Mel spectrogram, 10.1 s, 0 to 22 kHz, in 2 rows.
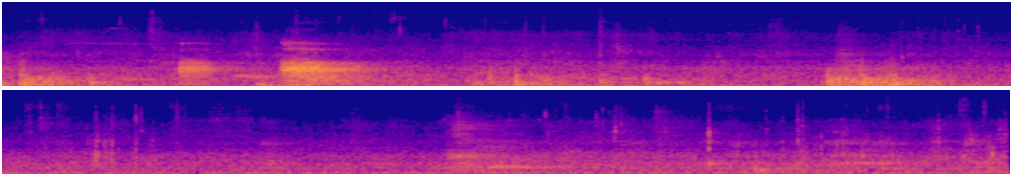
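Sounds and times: microphone being handled: 0.0 - 0.7, 2.4 - 5.7.

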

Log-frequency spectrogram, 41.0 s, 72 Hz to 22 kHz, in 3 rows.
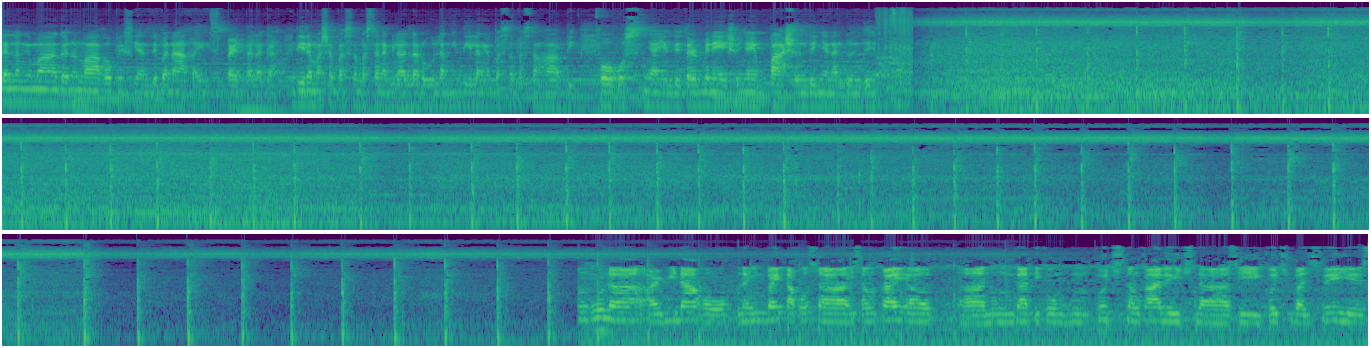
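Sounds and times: basketball bouncing on pavement: 9.1 - 37.9.

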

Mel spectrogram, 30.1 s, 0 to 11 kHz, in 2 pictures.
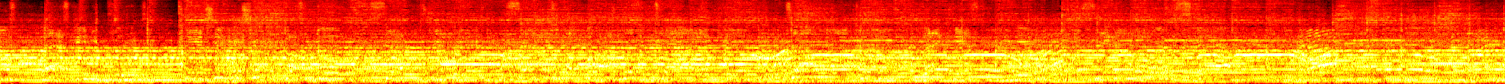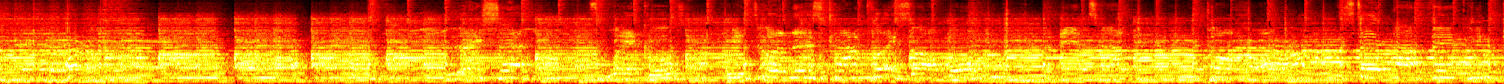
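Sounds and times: live rock band playing: 0.0 - 30.0.

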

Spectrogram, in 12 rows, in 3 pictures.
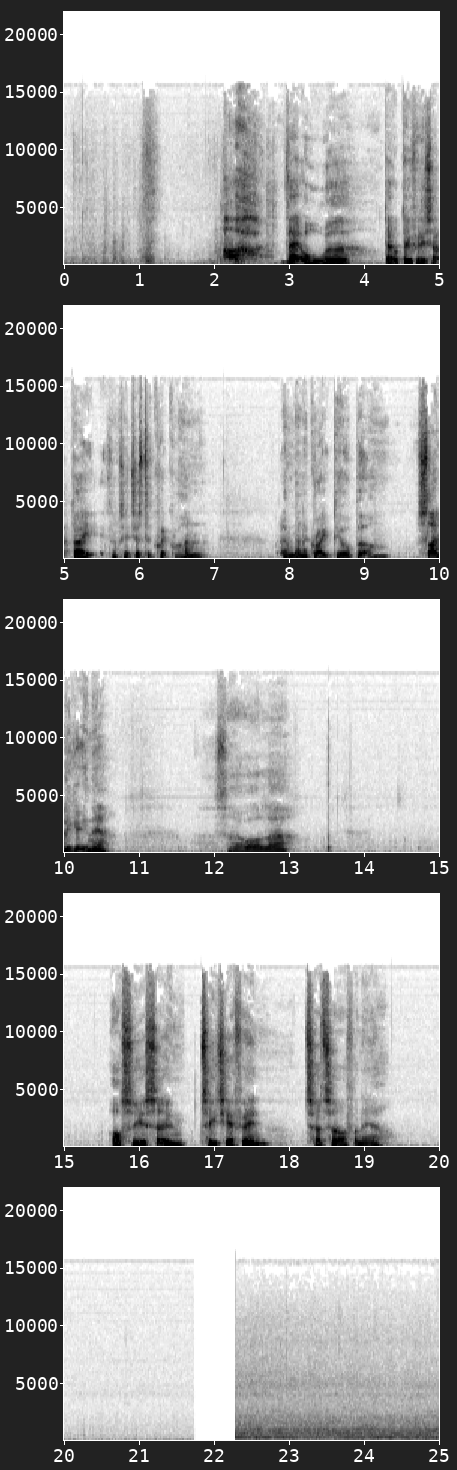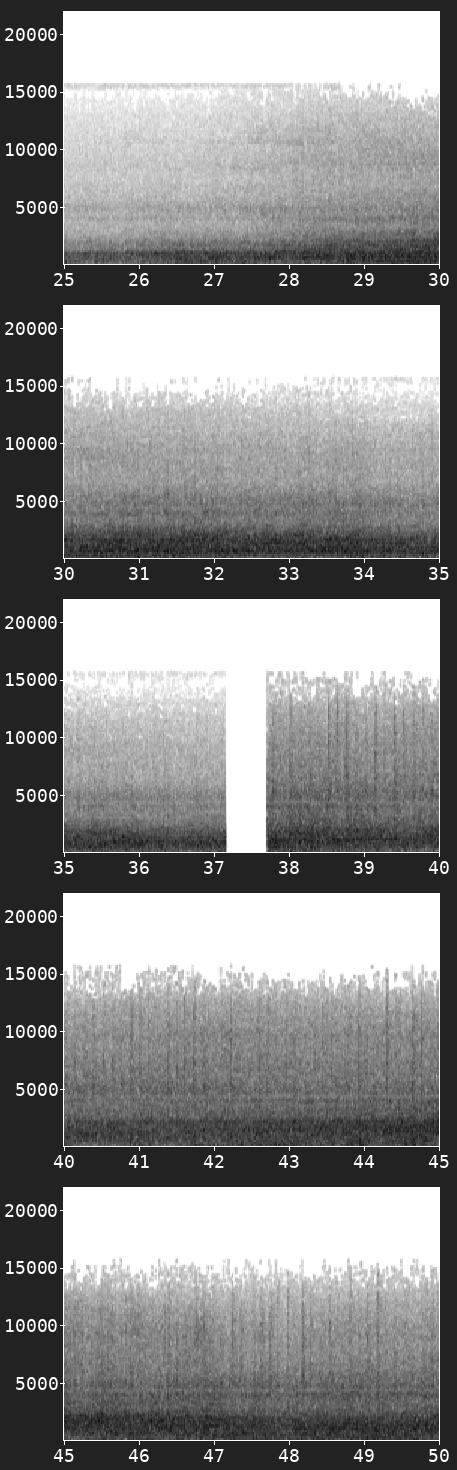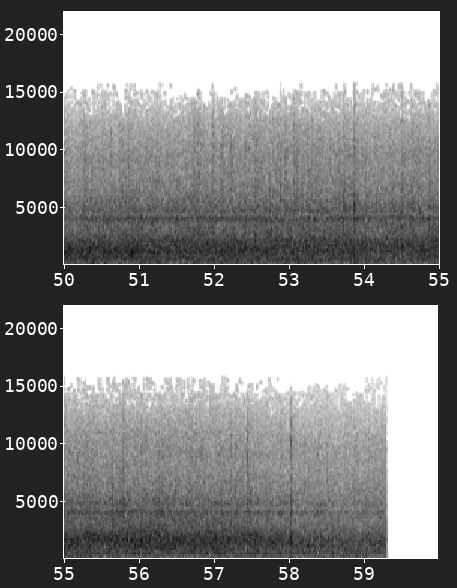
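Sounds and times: faint motor whine: 22.3 - 33.0
model train wheels rolling: 22.3 - 37.2, 37.8 - 59.3.

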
